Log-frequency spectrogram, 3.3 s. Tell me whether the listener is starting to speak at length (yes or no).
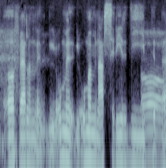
yes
